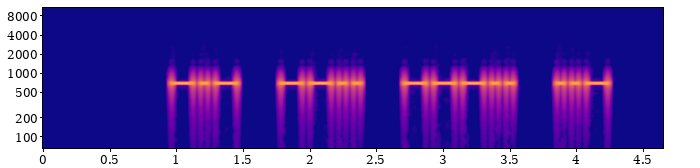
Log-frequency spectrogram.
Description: Morse code, heard as a keyed tone, about 22 wpm, spaced as for 16 wpm, 700 Hz. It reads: KZ8U
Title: USA Call Signs - 4 Characters - 2x Character Spacing - 22wpm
